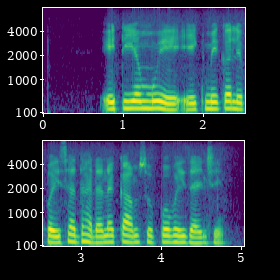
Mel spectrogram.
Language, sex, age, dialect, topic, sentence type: Marathi, female, 18-24, Northern Konkan, banking, statement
